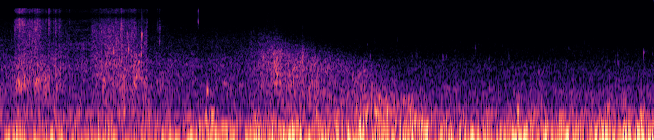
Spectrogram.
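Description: Water splashes as a diver plunges in.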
